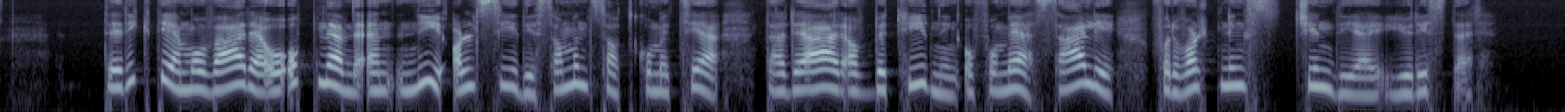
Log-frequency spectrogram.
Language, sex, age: Norwegian, female, 25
